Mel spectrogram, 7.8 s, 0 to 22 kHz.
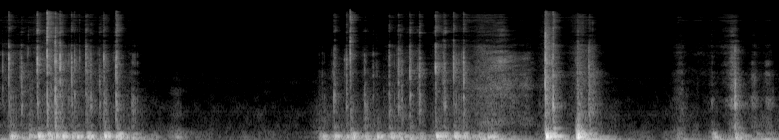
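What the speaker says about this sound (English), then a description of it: "I go up into cell G1 and I type hello and then do Alt Enter" Close, crisp typing on a computer keyboard while entering text into an Excel spreadsheet, two bursts of quick clattering keystrokes separated by a pause, with a few heavier key thumps near the end.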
